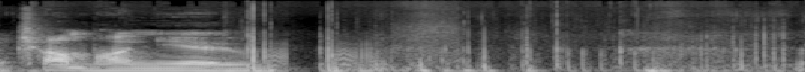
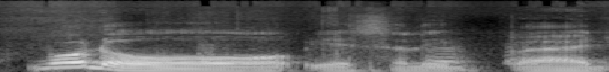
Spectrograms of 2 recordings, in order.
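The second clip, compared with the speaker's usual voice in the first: ordinary talk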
